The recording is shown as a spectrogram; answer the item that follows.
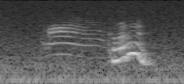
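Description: A house cat meows twice in quick succession nearby, a thin drawn-out mew followed by a louder, sharper one, in an otherwise quiet room.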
